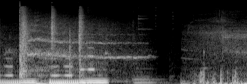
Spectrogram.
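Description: A deep, throaty V8 engine revs hard in a few quick bursts, loud, with a high tire-like squeal riding over it, then cuts off briefly before rumbling noise resumes.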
